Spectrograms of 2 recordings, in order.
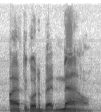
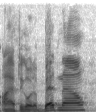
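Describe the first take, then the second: First: "go" stressed, "bed" left light. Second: "bed" lifted and leaned on; stress on bed. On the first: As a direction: push the word "go". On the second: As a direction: land the weight on "bed". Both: Shown as a demonstration. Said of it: "What's the operative word in that sentence".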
